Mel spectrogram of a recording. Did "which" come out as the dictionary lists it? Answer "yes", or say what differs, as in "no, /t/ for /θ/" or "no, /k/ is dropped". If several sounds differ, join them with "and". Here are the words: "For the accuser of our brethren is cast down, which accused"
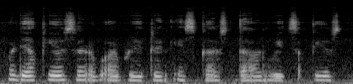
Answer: no, /s/ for /tʃ/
